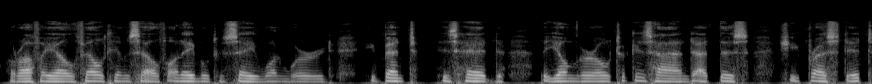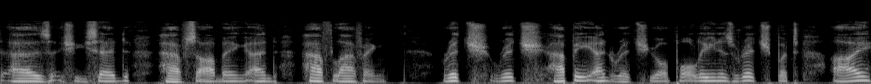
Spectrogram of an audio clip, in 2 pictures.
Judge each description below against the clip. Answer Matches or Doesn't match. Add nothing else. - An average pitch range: Doesn't match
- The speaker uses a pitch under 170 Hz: Matches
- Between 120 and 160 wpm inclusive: Matches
